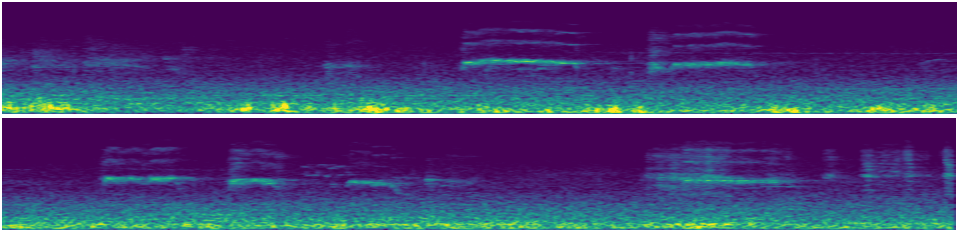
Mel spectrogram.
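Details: Grey-headed flying foxes, a large noisy colony of fruit bats hanging upside down in tree branches, give harsh, squawky bursts of chattering calls in scattered clusters, with low rumbling background noise throughout.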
